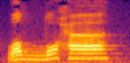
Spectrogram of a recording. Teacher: شوف الضاد هني مفخمة لكن بعدها حاء وبعد الحاء ألف، فننتبه للترقيق فيها. والضحى ما نقول والضحى، لا، والضحى والليل إذا سجى.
